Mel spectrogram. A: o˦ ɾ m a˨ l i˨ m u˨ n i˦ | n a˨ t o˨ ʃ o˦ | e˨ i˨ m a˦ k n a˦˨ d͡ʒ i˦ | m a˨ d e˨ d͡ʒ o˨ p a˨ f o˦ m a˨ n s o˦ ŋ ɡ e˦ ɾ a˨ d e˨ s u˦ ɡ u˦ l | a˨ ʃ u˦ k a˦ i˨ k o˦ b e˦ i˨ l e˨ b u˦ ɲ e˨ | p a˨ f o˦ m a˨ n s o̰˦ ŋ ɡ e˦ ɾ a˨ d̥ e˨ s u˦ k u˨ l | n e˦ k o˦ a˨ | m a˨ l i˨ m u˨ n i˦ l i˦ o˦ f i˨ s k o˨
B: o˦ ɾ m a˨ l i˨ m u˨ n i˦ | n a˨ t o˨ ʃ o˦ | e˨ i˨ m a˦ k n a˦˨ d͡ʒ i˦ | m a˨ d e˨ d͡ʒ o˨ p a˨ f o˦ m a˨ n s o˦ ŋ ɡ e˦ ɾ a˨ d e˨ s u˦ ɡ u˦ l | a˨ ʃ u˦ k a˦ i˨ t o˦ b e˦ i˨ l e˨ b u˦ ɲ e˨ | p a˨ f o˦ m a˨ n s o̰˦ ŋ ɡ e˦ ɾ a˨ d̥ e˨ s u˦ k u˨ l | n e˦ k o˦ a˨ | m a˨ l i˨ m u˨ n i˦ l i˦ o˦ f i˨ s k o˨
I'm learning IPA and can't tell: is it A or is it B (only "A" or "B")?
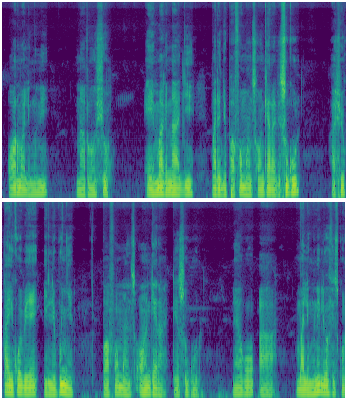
A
